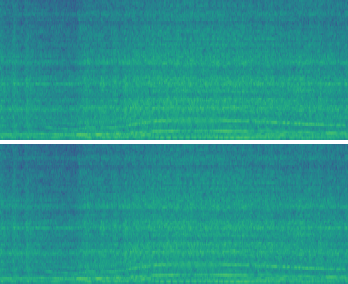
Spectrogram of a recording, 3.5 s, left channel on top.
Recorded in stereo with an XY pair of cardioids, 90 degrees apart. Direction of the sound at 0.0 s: 5° left.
